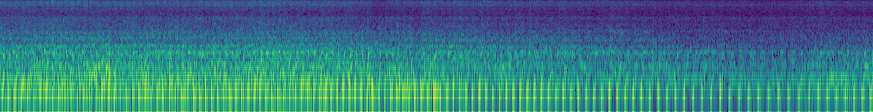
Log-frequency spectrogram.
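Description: Vehicle engine running steadily while driving slowly, a low drone of rapid, even firing pulses with road noise above it.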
